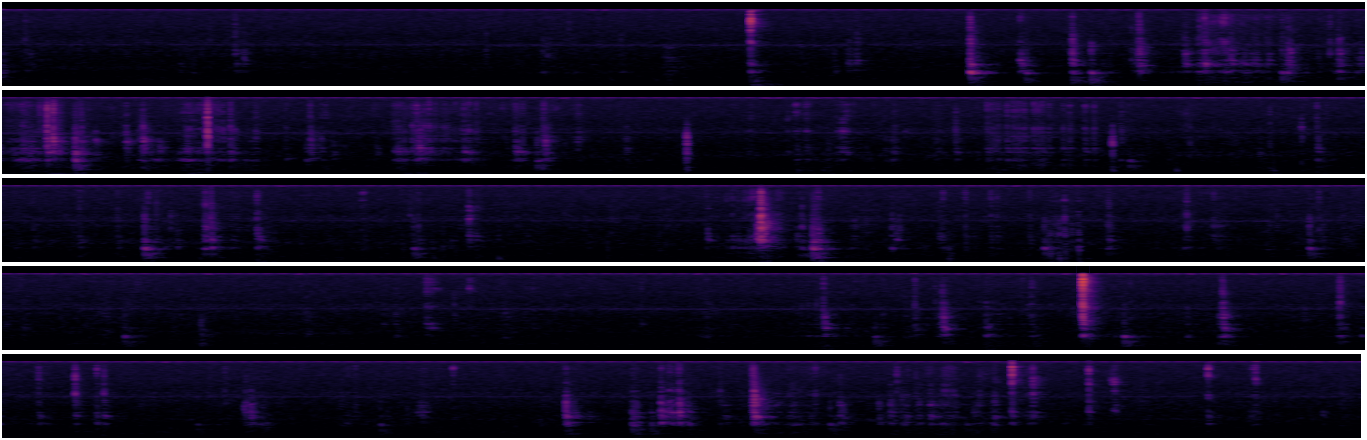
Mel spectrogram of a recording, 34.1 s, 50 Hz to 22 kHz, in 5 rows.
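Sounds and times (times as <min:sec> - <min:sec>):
faint metal clicks: 0:17.1 - 0:34.0.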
